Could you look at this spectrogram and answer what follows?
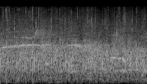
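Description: Audience applause at a live comedy interview show fills the whole moment, a dense, loud, continuous clatter of many hands clapping together.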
